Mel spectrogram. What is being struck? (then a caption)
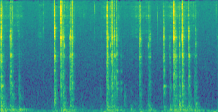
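Plastic piano keyboard keys. Long red almond-shaped nails and fingertips of both hands tap and click on the solid black and white plastic keys of a piano or electronic keyboard. The result is a run of quick, dry, bright clicks with a soft low thump beneath, in uneven, clustered bursts.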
